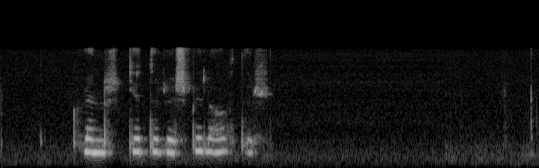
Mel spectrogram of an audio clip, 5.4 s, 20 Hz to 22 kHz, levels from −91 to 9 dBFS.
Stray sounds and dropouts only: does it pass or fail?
pass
